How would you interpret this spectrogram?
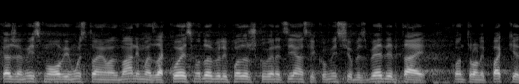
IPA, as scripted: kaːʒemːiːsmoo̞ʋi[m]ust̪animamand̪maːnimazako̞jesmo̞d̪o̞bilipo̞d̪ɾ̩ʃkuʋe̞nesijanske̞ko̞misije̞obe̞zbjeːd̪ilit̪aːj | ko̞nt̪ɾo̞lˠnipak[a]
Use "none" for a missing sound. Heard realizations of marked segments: m, e

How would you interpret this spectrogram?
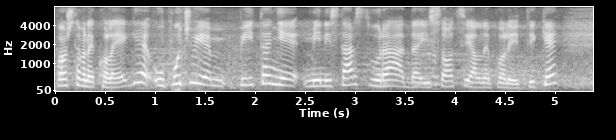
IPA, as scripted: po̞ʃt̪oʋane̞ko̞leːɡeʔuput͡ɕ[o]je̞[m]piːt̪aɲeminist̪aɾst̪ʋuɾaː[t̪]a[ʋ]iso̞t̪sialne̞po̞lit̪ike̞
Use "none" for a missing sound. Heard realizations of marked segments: u, m, d̪, none

